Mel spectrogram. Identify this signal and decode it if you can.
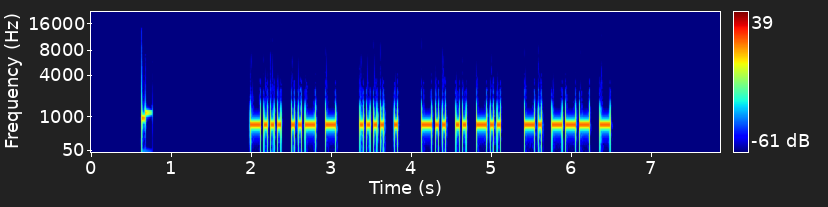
Morse code, heard as a keyed tone, about 28 wpm, 700 Hz. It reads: BUT HE DID NOT
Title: Sets of 4 Words 28wpm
